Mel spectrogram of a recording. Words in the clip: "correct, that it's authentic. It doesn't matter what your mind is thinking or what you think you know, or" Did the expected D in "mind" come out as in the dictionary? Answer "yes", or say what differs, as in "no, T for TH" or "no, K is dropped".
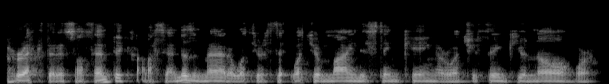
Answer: yes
